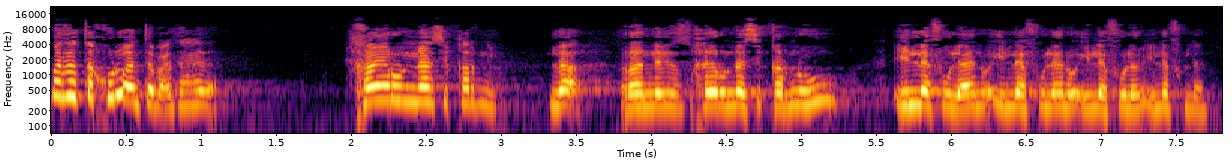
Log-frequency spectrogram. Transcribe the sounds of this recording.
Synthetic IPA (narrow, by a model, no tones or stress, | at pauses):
mæːd̪æt̪ɑqulʔænt̪abaʕd̪ɦæːðæ | xɑjɾʊnːæsiqɑɾˤnḭ | laʔɾˤɑnːæbisˤːsxɑjɾʊnːæːsiqɑɾˤnʊhʊ | ʔɪlːæfʊlæːnwaʔɪlːæfʊlæːnwaʔɪlːæfʊlæːnʔɪlːæfʊlæːn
